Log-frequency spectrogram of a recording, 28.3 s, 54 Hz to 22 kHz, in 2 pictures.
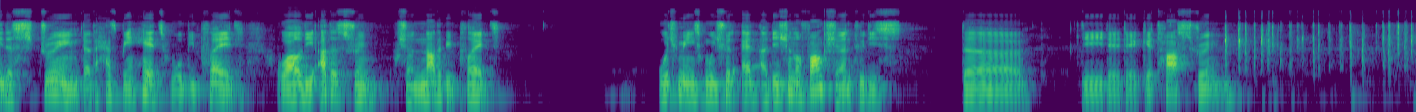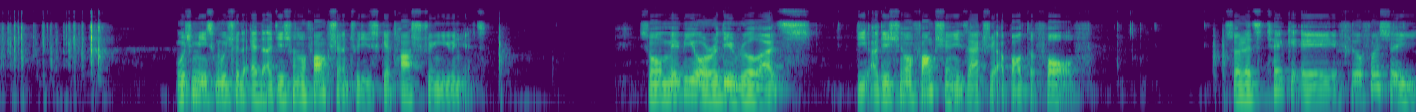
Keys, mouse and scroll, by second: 5.8 click, 8.5 click, 10.4-11.7 middle drag, 11.7-14.7 drag, 22.5 click, 23.4-25.7 middle drag, 25.7 click, 27.7 drag, 28.1 click.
